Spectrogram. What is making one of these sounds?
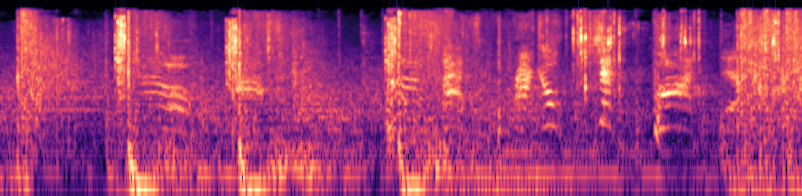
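A shotgun fires loud, booming blasts several times.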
